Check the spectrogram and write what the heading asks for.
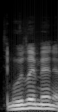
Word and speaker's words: Mühlemann: Is it Mühlemann and Popp? Is that? Yeah, that's correct. Yeah. – Difficult to pronounce for a non German speaker. Oh, I think I did okay. But uh, Absol- very good. Very good.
